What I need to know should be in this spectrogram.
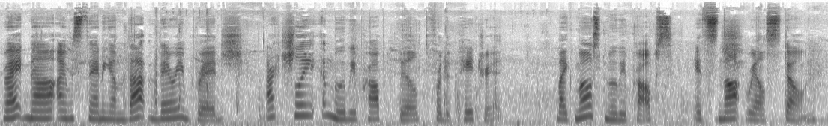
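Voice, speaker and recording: A woman narrates a travel vlog in a calm, descriptive voice-over. Her voice is fairly high, with faint background noise behind it. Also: unhurried. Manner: calm, descriptive, gently enthusiastic.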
